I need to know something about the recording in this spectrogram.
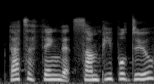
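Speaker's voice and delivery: ordinary talk, nothing marked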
